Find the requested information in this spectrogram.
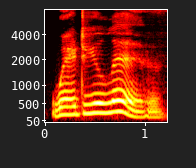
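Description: The voice falls at the end. The speaker calls it right. "cuối thường ngữ điệu đi xuống"

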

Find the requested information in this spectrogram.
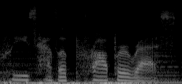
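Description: It is said quietly in a smooth voice.

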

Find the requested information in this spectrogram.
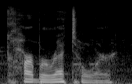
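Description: It is said with a British accent. The speaker calls it right. "if you're British, you pronounce it completely different"

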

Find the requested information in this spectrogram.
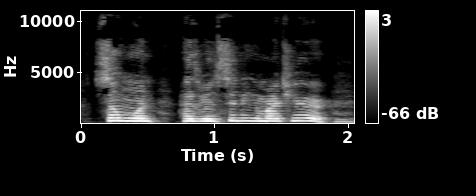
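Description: The voice is small and high. "cried in all his wee little voice"

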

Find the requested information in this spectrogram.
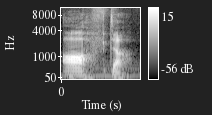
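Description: The first vowel is a long 'ah' sound. This is how it is said in London. "if you want a London accent, the ah in certain words like laugh, after, class, castle, that sounds like an R"

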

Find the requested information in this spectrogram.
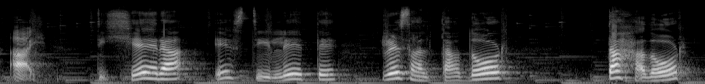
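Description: A short pause separates each listed word. The list has commas after each item. The speaker calls it right. "Ahora sí se puede leer, porque ya he aumentado la coma"

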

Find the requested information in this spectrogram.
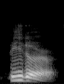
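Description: The middle t is softened into a flap. "미국식 발음은 다 T 발음을 디귿이나 리을로 한다고 했어요"

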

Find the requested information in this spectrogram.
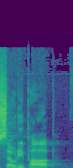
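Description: The first word ends in an 'ee' sound.

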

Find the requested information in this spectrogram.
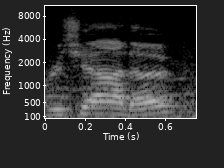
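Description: The name is said with an Italian pronunciation. "it's an Italian origin, the surname, so really it is"

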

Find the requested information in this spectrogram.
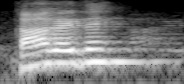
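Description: It sounds accusing and disapproving.

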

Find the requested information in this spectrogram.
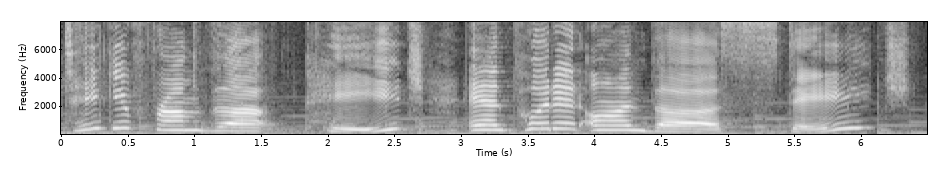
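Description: It is said with a curious, wondering tone.

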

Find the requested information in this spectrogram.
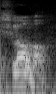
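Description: The long vowel is pronounced as O. The speaker is from Tur Abdin. "a original long A vowel is pronounced as an O"

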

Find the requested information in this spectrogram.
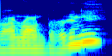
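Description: The voice rises at the end, like a question.

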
